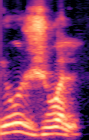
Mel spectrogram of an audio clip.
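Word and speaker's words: usual: अब यहाँ पे देखिए थोड़ा सा हम इसे हेवीनेस के साथ प्रोनाउंस कर रहे हैं, लिखा तो हमने ऐसे है लेकिन प्रोनाउंस क्या कर रहे हैं, यूजुअल, यूजुअल। तो ये हमें झ साउंड देता है, झ।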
